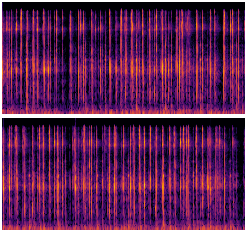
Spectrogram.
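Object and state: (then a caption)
Mechanical keyboard with plastic keycaps. Fingertips with long nails type rapidly on a mechanical keyboard with all-cream plastic keycaps and a knob, resting on a desk mat. The result is a dense, steady stream of short, crisp clacks and taps with a bright, clicky edge and very little low end, each keystroke dying away almost instantly.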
